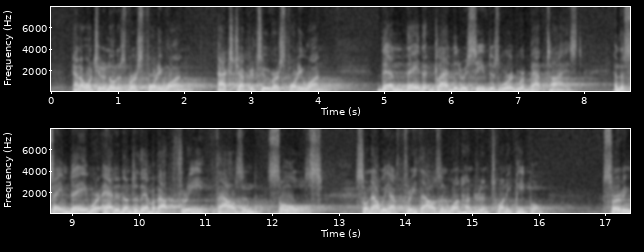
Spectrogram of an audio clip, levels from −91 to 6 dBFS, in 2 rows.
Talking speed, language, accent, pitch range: 140 wpm, English, American, 175-205 Hz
